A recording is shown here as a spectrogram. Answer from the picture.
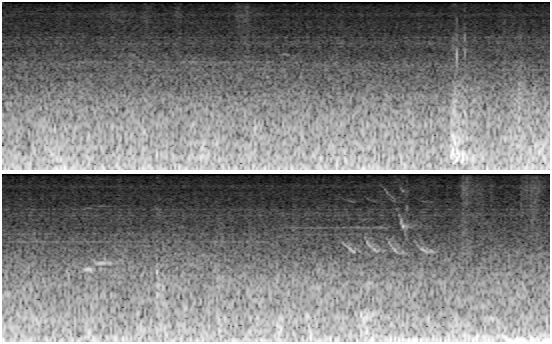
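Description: Outdoor ambience with a steady low rumble, a brief knock about halfway through, and a bird chirping several times in quick short falling calls near the end.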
